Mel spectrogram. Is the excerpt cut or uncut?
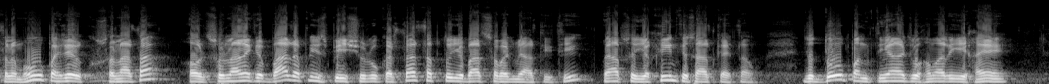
cut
